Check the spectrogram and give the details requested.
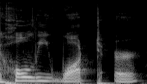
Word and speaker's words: Holywatr: Holywatr, but it's spelled Holy, W-A-T, and then R. So like, Water. What? Okay. No, I think it's just water, and I think it's just water. I'm just trying to pronounce how it would look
